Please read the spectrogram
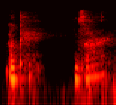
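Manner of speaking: very soft, whispery sorry; hushed apology. Real, not acted. Gushing co-host apologises for getting carried away, hushed. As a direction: drop to a near-whisper to apologise.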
